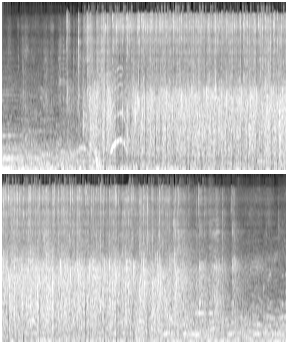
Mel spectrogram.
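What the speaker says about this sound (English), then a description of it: "One more time, a big round of applause for Shy Care" An audience at an interfaith iftar gives a loud, sustained round of applause, a thick, even roar of many clapping hands lasting about ten seconds, with a brief vocal cheer near the start and a faint voice beneath.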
